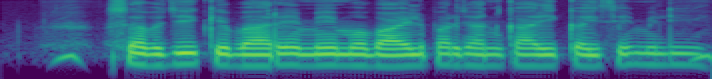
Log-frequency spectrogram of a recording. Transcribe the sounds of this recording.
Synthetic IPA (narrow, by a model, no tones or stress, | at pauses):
səbd͡ʒikebaːɾemẽmoːbaːɪlpɐɾd͡ʒaːnkaːɾikəɪsemɪliː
